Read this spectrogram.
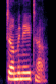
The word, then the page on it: terminator: Indian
